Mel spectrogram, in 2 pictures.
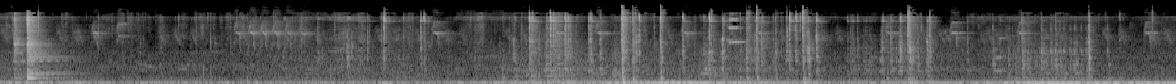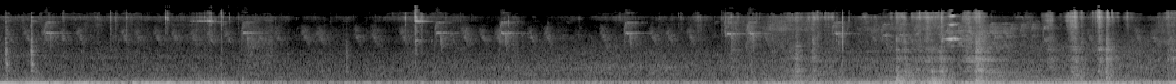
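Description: Scattered clicks and knocks of something being handled, with faint short bird chirps recurring and a low rumble underneath; a sharp click near the start is the loudest sound.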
